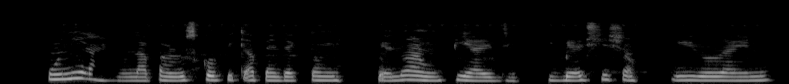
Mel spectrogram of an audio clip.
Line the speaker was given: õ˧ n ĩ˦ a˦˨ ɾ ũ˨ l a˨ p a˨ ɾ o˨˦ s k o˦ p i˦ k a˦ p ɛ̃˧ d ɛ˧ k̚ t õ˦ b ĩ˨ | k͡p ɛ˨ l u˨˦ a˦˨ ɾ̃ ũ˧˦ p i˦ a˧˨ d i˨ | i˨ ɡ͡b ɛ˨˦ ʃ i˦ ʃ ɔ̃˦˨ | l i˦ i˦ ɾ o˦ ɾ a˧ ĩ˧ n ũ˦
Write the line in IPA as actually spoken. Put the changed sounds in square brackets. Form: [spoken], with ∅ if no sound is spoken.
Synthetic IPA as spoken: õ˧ n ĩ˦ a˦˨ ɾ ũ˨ l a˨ p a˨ ɾ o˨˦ s k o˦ p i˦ k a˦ p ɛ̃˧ d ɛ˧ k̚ t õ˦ [m] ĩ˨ | k͡p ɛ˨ l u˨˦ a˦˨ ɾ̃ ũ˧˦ p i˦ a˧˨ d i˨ | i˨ ɡ͡b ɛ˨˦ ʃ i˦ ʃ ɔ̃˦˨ | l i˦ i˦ ɾ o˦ ɾ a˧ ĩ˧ n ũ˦

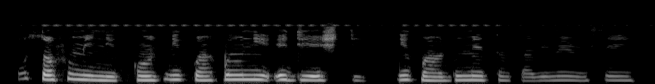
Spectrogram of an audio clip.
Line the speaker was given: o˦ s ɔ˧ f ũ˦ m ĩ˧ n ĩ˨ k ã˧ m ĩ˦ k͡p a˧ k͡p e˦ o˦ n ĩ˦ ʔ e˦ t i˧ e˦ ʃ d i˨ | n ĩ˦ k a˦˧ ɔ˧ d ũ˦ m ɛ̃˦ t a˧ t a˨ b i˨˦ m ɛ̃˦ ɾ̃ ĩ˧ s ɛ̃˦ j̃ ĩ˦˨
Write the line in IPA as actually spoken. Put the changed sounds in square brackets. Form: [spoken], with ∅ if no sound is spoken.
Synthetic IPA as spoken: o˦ s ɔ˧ f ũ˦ m ĩ˧ n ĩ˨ k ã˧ [n] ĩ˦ k͡p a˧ k͡p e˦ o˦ n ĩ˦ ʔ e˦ [d] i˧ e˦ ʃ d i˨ | n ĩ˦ [k͡p] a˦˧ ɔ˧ d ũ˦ m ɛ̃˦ t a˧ t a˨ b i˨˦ m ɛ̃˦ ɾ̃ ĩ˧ s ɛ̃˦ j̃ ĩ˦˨

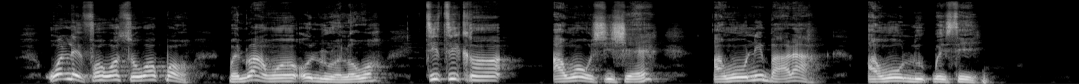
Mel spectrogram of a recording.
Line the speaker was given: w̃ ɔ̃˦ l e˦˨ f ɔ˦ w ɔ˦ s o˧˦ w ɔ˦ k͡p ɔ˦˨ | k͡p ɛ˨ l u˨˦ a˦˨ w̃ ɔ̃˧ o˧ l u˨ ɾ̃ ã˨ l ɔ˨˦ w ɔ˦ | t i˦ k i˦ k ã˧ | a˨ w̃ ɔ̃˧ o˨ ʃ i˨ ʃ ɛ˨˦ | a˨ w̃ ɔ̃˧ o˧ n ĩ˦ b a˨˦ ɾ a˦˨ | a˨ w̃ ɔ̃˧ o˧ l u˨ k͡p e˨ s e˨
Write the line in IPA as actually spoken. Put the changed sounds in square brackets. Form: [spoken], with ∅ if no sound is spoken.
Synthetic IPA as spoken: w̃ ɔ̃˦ l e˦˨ f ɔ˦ w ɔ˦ s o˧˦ w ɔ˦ k͡p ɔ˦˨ | k͡p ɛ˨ l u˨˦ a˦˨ w̃ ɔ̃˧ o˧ l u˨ ɾ̃ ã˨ l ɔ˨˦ w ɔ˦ | t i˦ [t] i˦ k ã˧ | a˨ w̃ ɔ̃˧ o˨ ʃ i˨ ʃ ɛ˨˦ | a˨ w̃ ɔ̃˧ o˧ n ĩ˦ b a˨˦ ɾ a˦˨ | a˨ w̃ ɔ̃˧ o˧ l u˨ k͡p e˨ s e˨

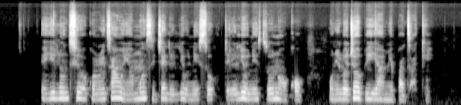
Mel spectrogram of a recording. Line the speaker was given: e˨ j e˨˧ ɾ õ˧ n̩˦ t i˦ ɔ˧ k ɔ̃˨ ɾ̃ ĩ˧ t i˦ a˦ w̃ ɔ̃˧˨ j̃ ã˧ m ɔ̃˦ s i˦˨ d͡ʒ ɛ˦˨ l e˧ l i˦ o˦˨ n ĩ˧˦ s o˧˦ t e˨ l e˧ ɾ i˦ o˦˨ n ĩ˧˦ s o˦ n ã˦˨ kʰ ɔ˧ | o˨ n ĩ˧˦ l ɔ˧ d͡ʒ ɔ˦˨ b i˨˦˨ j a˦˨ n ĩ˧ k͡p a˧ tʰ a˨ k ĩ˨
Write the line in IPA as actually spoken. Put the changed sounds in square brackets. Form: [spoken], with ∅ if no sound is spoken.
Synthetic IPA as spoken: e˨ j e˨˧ [l] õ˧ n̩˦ t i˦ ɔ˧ k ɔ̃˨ ɾ̃ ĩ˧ t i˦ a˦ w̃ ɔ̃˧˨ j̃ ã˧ m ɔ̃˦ s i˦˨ d͡ʒ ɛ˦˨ l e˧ l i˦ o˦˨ n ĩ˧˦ s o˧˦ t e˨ l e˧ [l] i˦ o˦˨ n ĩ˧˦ s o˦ n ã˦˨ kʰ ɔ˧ | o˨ n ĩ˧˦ l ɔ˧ d͡ʒ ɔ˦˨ b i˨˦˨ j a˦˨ [m] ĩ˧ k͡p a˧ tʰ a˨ k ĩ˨

